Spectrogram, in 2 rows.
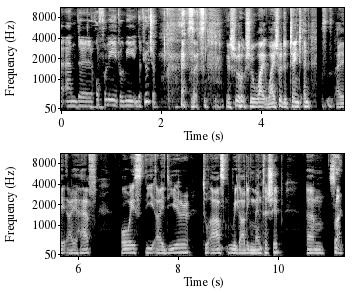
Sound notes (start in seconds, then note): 2.0 laughs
